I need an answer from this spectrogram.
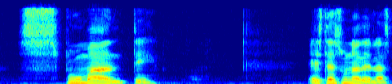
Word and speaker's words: spumante: Spumante, spumante, spumante. ¿Ok? No es espumante, no. Spumante.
